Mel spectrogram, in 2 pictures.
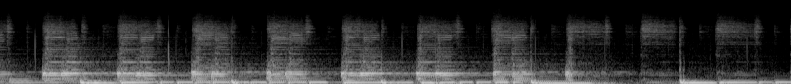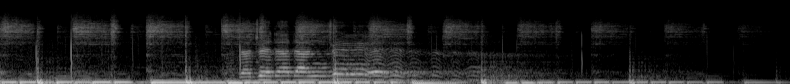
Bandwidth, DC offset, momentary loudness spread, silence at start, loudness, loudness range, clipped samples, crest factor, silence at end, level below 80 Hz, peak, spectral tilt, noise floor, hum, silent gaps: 10 kHz; under 0.1%; 17 LU; 0 s; -23 LUFS; 10 LU; under 0.1%; 14 dB; 0.1 s; -28 dBFS; -8 dBFS; -6.5 dB/octave; -42 dBFS; none; none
